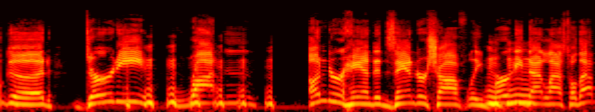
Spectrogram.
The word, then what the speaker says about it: Schauffele: How do you pronounce his last name? Xander Schauffele.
